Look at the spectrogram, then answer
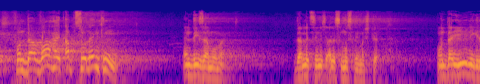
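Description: A man's voice: high-pitched, darkish tone. A man preaching a sermon in an earnest, exhorting manner, recorded with echoey hall reverb.

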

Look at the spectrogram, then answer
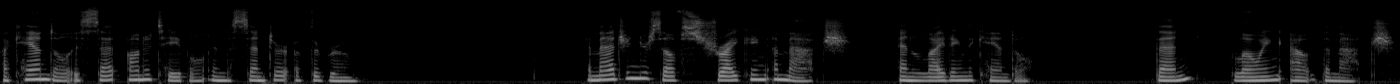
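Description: A woman guides a relaxation meditation in a soft, fairly low voice. She speaks very slowly and soothingly, with long pauses, and her phrases often trail into a breathy hush. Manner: slow, soothing, hushed delivery with long pauses. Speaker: yoga teacher guiding meditation.

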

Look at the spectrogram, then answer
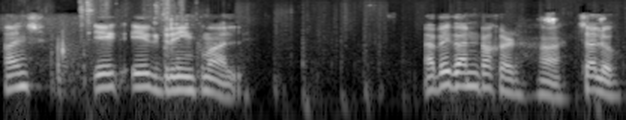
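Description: A man's voice: fairly high pitch, expressive, measured pace, a little hiss or hum. A man leading his squad in a shooter game, giving urgent, repeated commands to teammates. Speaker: squad leader streaming a battle royale game. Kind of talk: live gameplay callouts. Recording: loud gunfire under game audio.

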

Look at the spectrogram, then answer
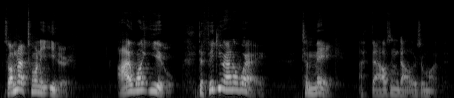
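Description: Thirtysomething guy hyping up a spreadsheet, animated and pushy, voice a bit on the high side, home office. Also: normal speed. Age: 30s. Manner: animated, emphatic, talks straight to viewer. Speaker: personal finance YouTuber. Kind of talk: energetic explainer over spreadsheet.

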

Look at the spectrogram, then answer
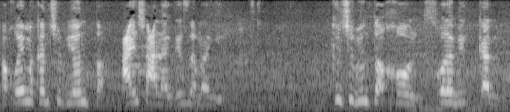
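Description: A woman's voice: high voice, fast talker, sharp tone, a little hiss or hum, rough recording. A grieving woman with an Egyptian Arabic accent, the victim's sister, speaking emotionally with repeated invocations against the accused in a street interview.

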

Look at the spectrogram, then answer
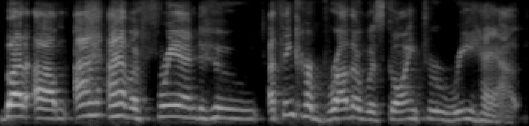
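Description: A woman's voice: mid-range voice, normal speed. A woman hosting a gospel interview, talking casually and answering with amens and hallelujahs. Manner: warm affirming interjections, says amen and hallelujah. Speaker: interview host, radio personality.

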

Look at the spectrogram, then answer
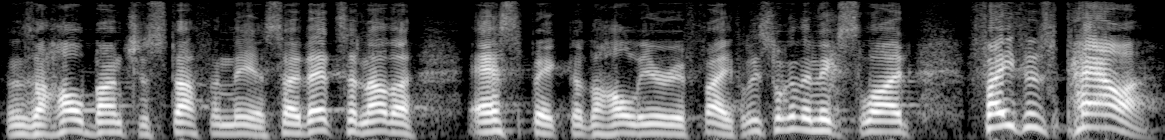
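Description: A middle-aged man preaching a sermon to a church congregation. He tells stories in an animated way, acts out the voices of people in them, and pokes fun at himself. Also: on the high side, fast, low-quality recording. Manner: animated storytelling, acting out quoted voices, self-mocking humor. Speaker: pastor. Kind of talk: storytelling sermon. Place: church service before a congregation.

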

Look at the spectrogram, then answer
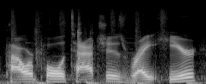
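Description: A man's voice: mid-range voice, normal speed. A man in his thirties, the channel host, casually explaining a boat install outdoors to his viewers. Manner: upbeat, relaxed explaining to viewers. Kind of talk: casual how-to vlog. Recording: faint music underneath.

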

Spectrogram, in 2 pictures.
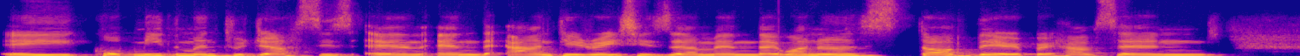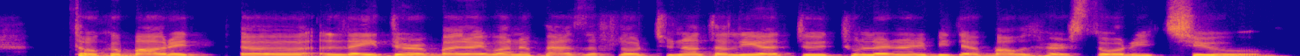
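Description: Woman, from Romania, panelist, earnest, deliberate, mid-pitched voice. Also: steady tone. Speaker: panelist, scholar activist. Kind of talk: panel discussion.

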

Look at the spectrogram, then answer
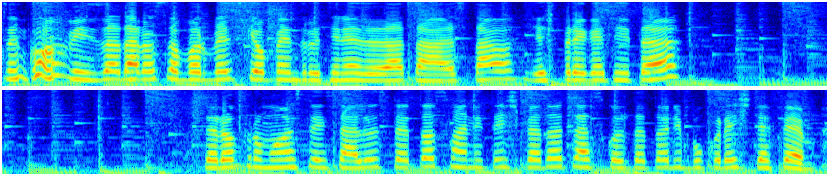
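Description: A woman's voice: high-pitched, little pitch movement, loud music behind the voice. A woman ventriloquist performing as a guest on live radio, speaking in a playful, coaxing way.

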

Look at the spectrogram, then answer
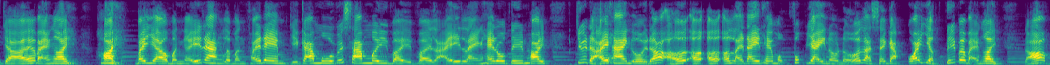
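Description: A young woman narrates her game in a high, bright, fast voice. She exclaims and shrieks dramatically and throws teasing threats at the enemy. Faint music plays underneath. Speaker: gaming video host. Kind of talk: excited game commentary.

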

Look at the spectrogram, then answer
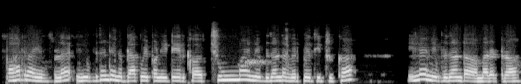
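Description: Young guy nagging his wife super fast, kinda high voice, dull dry audio. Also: no room sound. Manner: scolding, teasing, rapid-fire questions. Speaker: husband in a couple vlog skit. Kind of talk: casual couple banter.

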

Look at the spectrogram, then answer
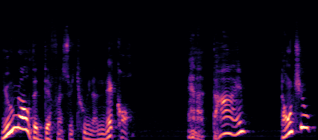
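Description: A man voicing a patient father who speaks softly and coaxingly to his daughter. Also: fairly high pitch, huge pitch swings, measured pace, breathy edge, full character voice. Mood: gentle.

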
